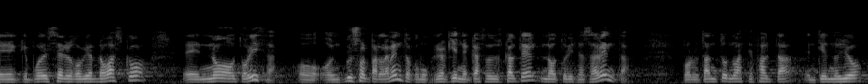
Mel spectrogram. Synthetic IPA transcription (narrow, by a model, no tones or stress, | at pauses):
ke̞pwe̞ðese̞ɾe̞lɣo̞βje̞ɾno̞β̞asko | eno̞awt̪o̞ɾiθa̰ | oo̰iŋklusolpaɾlamẽnt̪o̞ko̞mokuɾrjoakie̞nelkasoðeuskalt̪e̞lno̞awt̪o̞ɾiθae̞saβ̞e̞nt̪a̰ | poɾlo̞t̪ant̪o̞no̞aθe̞falt̪ae̞nt̪je̞nd̪o̞ʝo̞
